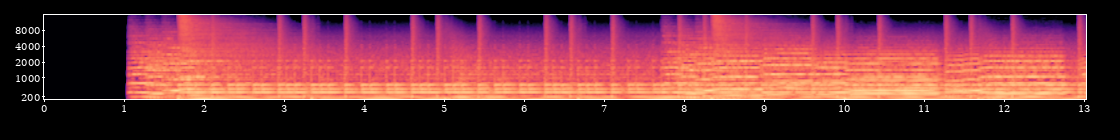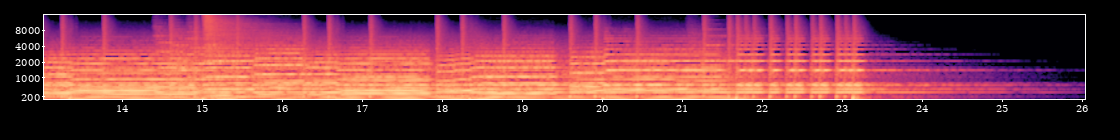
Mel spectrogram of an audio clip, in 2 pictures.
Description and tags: Potential News music that could introduce news segments.
report, introduction, instrumental, television, MIDI, music, jingle, news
